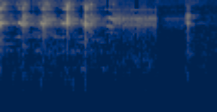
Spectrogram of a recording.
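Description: A faint run of short, high squeaky chirps, about five in the first second, then a brief held high tone and a single click near the end.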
